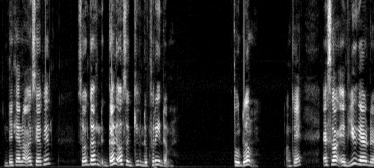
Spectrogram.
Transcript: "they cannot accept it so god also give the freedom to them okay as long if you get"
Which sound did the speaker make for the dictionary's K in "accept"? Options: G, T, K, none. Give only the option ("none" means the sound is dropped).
none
